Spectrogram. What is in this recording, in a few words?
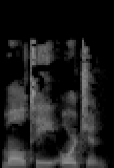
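"multi-organ", English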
